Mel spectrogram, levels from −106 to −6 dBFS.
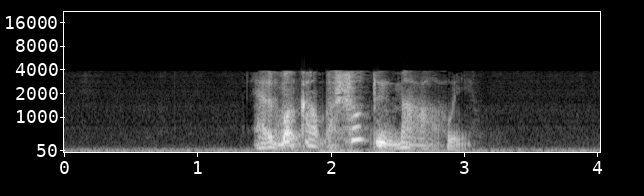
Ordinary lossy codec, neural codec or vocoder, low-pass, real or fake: AAC, 16 kbps; autoencoder, 22.05 kHz, a latent of 192 numbers a frame, VITS, trained on many speakers; 7.2 kHz; fake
